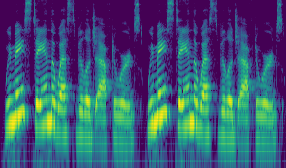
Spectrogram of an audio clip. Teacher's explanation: I definitely heard stay as being the most stressed.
